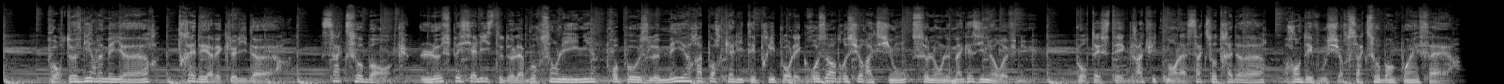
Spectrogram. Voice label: radio; saxobanque

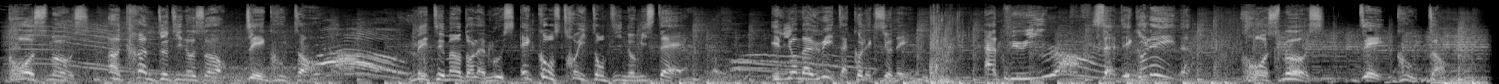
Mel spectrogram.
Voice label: publicite; Grossmos

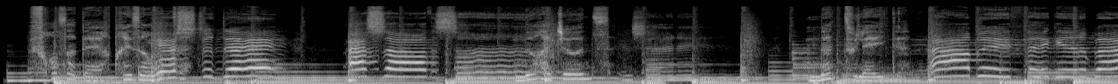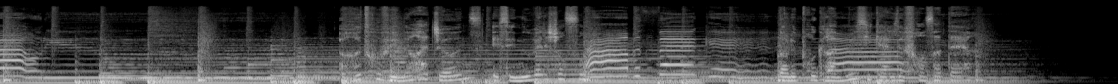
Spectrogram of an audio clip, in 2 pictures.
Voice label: intimiste velour

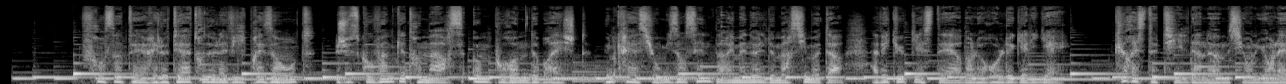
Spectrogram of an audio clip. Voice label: Posé doux; France Inter

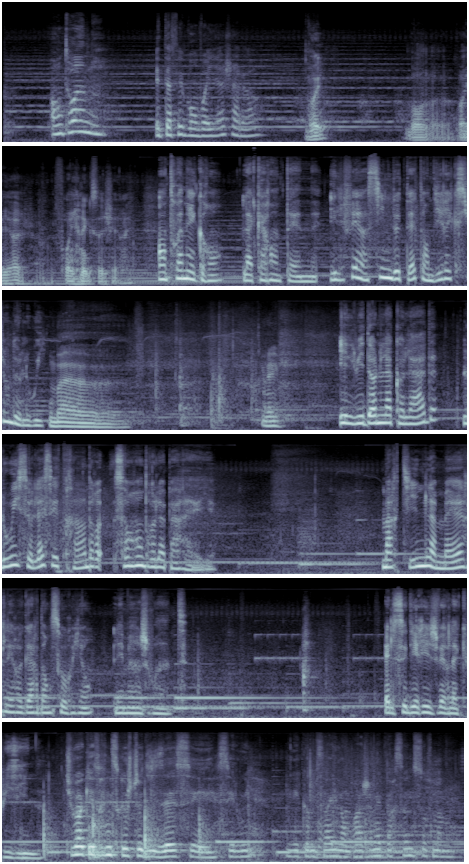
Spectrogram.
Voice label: voix off audiodescription; PALME D'OR CANNES 2016; XAVIER DOLAN; JUSTE LA FIN DU MONDE

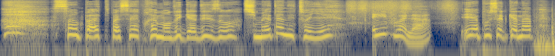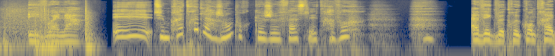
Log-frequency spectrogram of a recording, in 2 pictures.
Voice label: comédienne voix off assurance; thelem

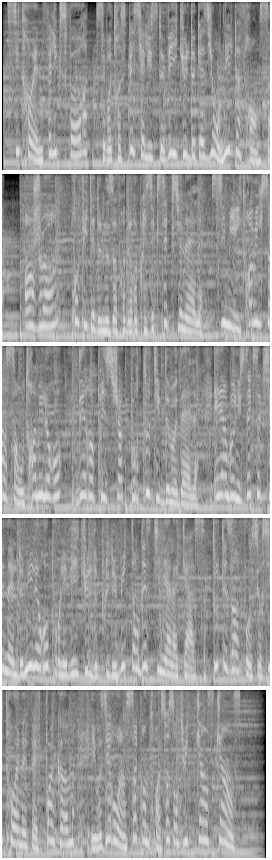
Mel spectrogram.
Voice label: spot mix; citroen

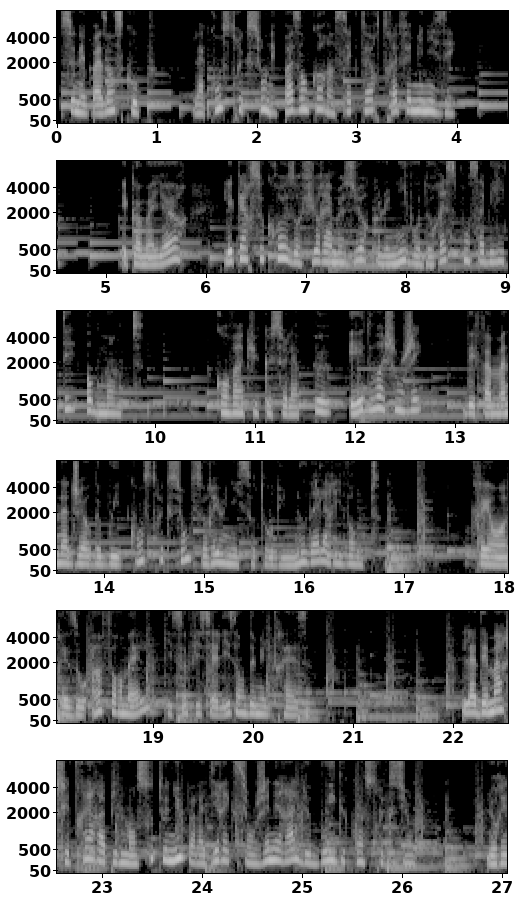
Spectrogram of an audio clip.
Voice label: INSTIT FR; BouyguesRH

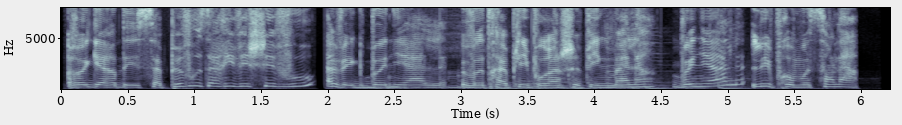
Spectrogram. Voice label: Pub TV; Bonial

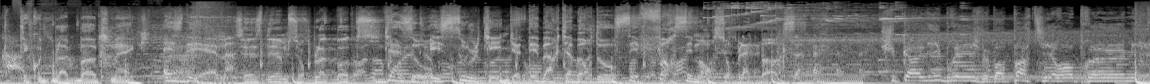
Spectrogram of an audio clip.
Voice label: Habillage TV Radio Concert FR; Blackbox Concert 2025

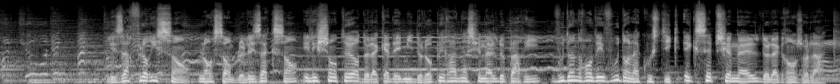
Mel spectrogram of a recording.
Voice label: Spot voix d automne; BPP; Evian

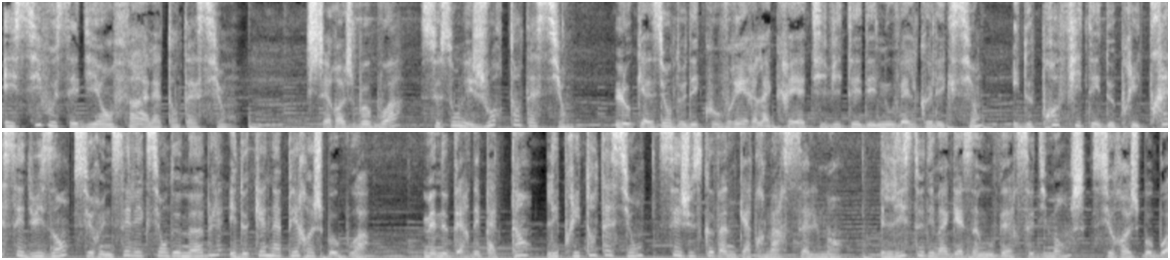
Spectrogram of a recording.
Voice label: comedienne voix off; roche bobois

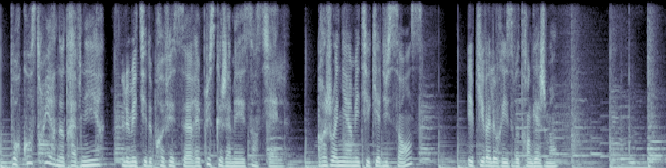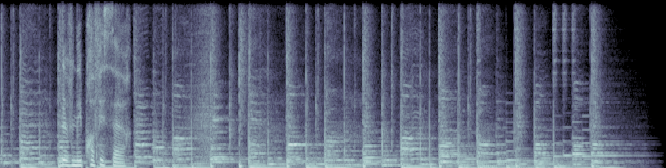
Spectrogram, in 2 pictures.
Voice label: Pub TV, recrutement; Ministere de l'education

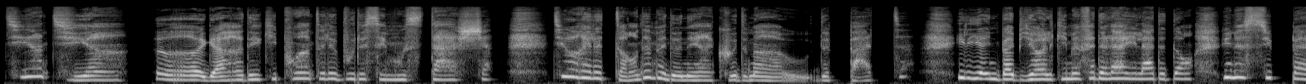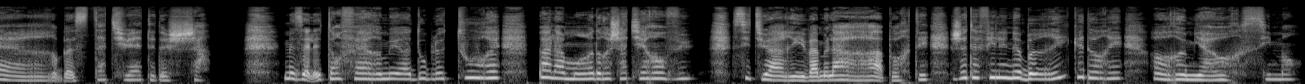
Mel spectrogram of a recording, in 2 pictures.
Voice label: provoquante sensuelle manipulatrice; CATWOMAN

